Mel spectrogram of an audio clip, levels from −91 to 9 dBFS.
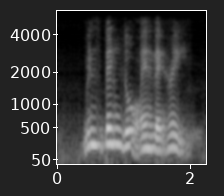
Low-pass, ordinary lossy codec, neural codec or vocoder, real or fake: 5.4 kHz; none; codec, 16 kHz, 0.5 kbps, FreqCodec, larger model; fake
